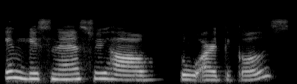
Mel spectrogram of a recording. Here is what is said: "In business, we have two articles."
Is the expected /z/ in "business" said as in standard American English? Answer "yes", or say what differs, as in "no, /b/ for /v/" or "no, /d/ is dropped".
no, /s/ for /z/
